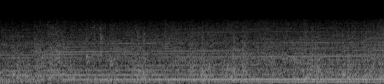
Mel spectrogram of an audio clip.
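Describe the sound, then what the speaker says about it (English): A damaged F3 race car with its front wing missing, driven in a racing video game at Fuji, its engine droning steadily with a constant tonal hum and wind-like rush throughout, no voices present. "I will drag this broken car over the line"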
